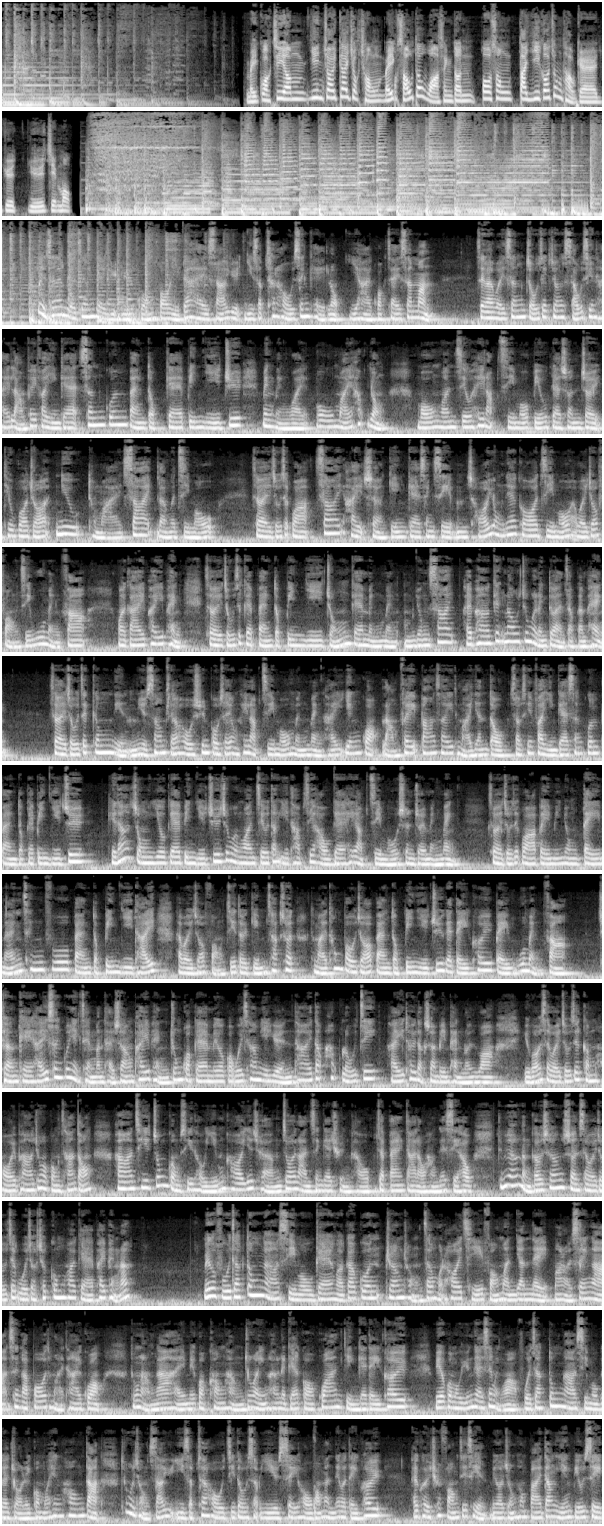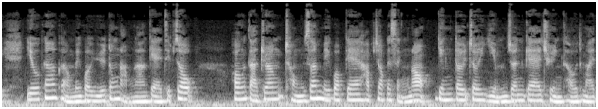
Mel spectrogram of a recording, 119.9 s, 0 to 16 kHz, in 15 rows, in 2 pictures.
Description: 粵語新聞 晚上10-11點:怕犯了誰的名諱？世衛命名病毒新變種跳過希臘字母Xi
